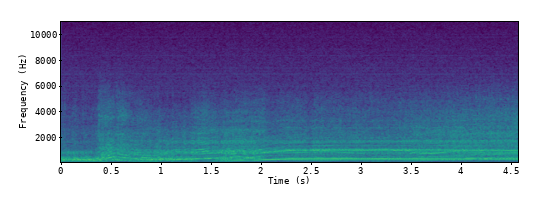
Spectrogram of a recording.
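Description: A motorcycle engine revs up sharply close by.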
